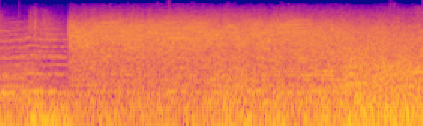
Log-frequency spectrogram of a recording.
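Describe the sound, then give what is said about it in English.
A phaser blast strikes the starship Enterprise in Star Trek II: The Wrath of Khan: a sudden loud crash that swells into a sustained, heavy roaring rumble. “When you see the phaser blast hit the side of the Enterprise... Yeah. Like, that is still a shocking, like, oh, my God.”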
